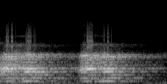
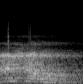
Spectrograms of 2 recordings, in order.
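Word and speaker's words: أحد: Waktu baca kata ahad, ada yang beberapa bacanya yang salah. Yang pertama, kalau tidak muncul qalqalah, "Qul huwallahu ahad, ahad." Ini tidak sempurna. Yang sempurna qalqalah ahad.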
